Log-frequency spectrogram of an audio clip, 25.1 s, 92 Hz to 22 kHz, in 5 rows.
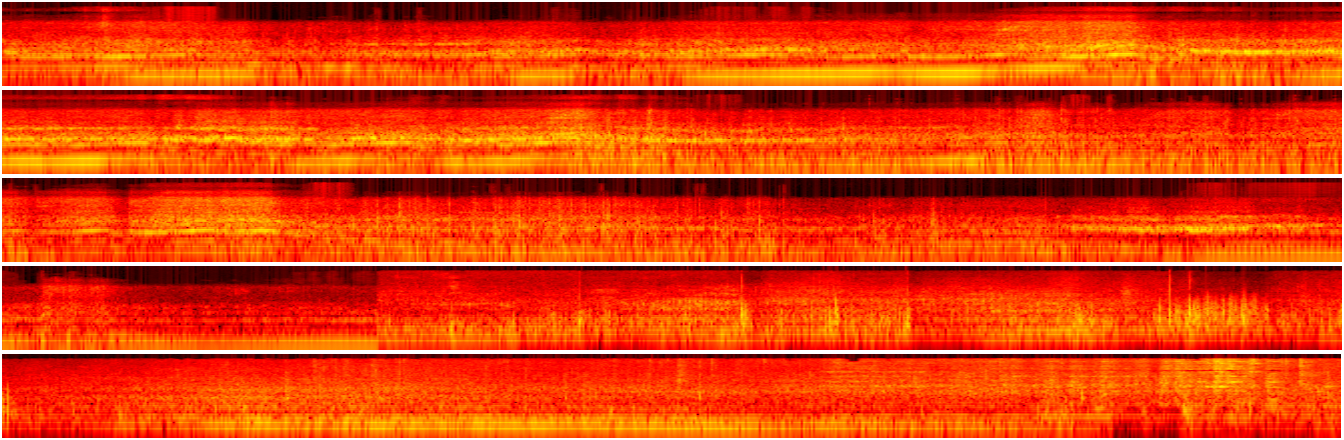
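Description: Toyota Chaser JZX90's turbocharged straight-six revving up and down again and again as the car is drifted, heard from inside the cabin. About two-thirds of the way through, the sound cuts to the car heard from outside, with one slower rev that rises and falls.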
